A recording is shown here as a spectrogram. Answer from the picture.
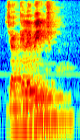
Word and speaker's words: Yankelevich: Empresarios como Jaime Yankelevich, creo que así se pronuncia, Yankelevich, impulsaron las cadenas de radiodifusión nacionales, permitiendo que la música llegue, bueno, a todo el territorio argentino.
